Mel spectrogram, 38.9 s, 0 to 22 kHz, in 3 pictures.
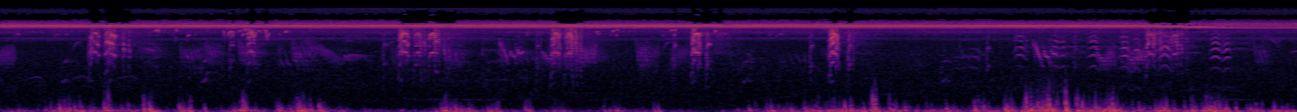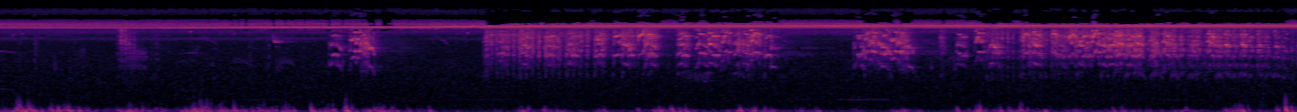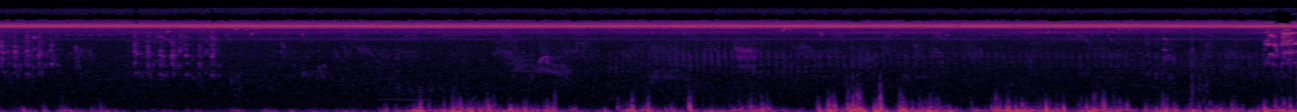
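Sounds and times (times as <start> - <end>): birds calling and chirping: 0.0 - 8.8, 9.4 - 13.2, 17.8 - 29.8, 30.9 - 38.9
low gusty rumble: 0.0 - 17.4, 28.2 - 38.9
high-pitched insect drone: 0.0 - 38.9.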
